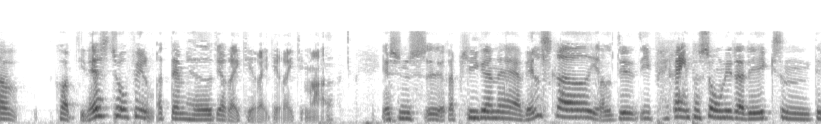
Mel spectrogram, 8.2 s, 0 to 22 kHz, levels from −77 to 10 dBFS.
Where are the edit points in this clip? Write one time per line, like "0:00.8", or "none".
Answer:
0:03.8
0:06.0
